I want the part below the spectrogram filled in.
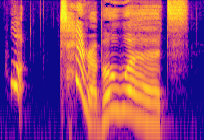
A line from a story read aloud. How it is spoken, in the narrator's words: I cried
